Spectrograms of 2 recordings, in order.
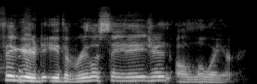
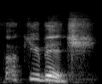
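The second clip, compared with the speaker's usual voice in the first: jokey rude dub; fake-translate the Italian with a sneer; mock dub of the Italian line; mock translation; 6 semitones higher, much slower than usual. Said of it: "let me translate".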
